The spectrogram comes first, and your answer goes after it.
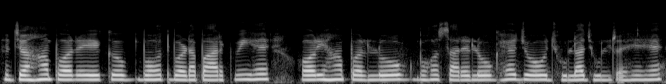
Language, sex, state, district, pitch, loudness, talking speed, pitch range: Hindi, female, Himachal Pradesh, Shimla, 215 Hz, -15 LUFS, 190 wpm, 210-220 Hz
